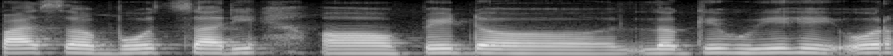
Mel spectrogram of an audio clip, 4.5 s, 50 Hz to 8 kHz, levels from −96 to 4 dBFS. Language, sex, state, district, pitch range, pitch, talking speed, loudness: Hindi, female, Chhattisgarh, Kabirdham, 160-180 Hz, 175 Hz, 120 wpm, -18 LUFS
